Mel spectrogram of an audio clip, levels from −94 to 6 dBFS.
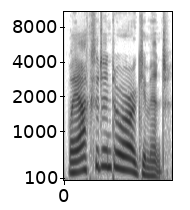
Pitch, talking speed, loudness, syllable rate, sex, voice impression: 230 Hz, 175 wpm, -15 LUFS, 6.4 syllables/s, female, very feminine, adult-like, intellectual, slightly calm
